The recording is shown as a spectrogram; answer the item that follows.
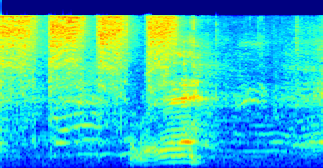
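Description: Aerosol can of high-build plastic primer filler spraying a short burst onto a plastic bumper, a hiss that ends about half a second in.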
